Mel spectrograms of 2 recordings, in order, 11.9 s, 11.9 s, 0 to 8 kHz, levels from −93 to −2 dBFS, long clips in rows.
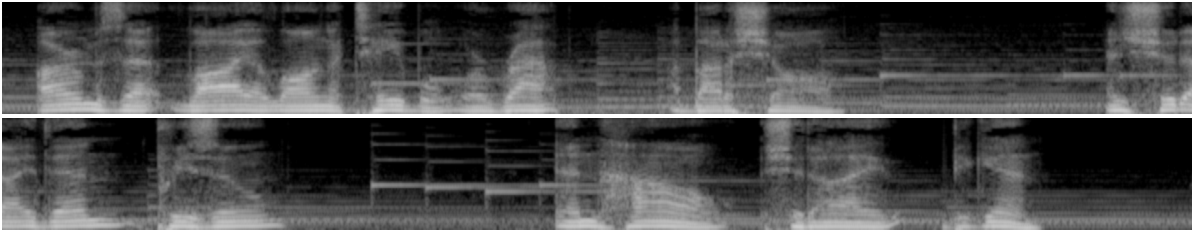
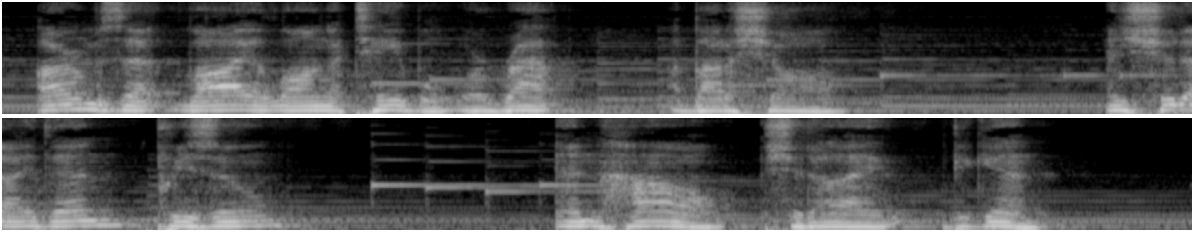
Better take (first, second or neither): first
